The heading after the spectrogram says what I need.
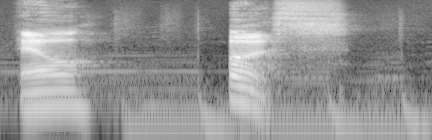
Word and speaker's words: Helles: So, HELLES lagers from the south part of Germany, more precisely Munich, pronounced HELLES. HELLES. That's the proper way to pronounce the style, but mainly why and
